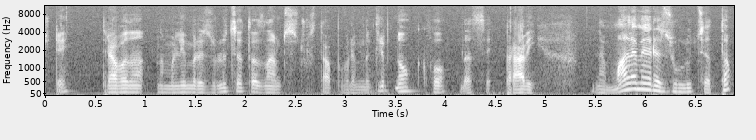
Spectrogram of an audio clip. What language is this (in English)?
Bulgarian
